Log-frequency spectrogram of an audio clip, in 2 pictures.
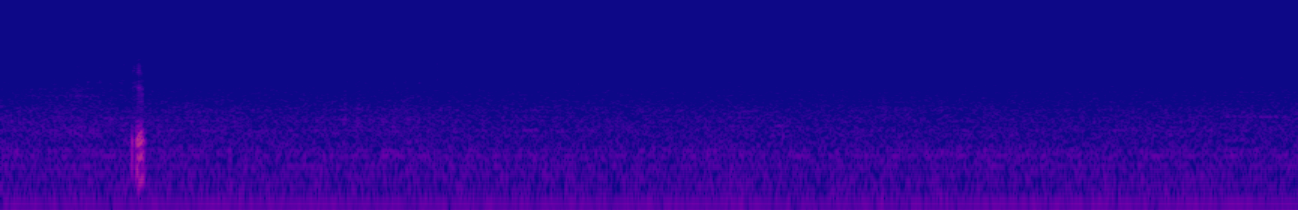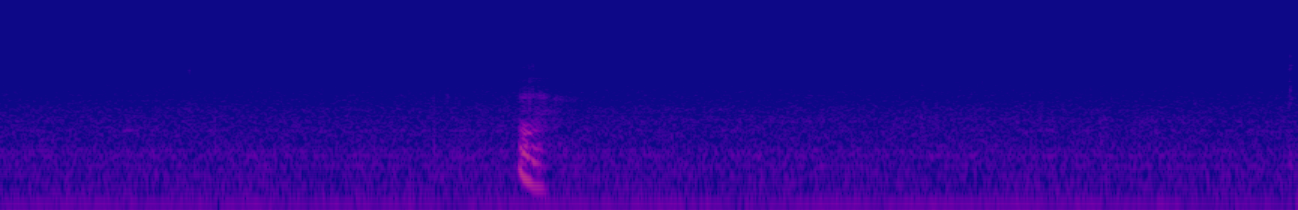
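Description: A paintbrush softly brushes across canvas.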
